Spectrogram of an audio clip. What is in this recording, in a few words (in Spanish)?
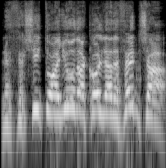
Sniper help me defend, es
